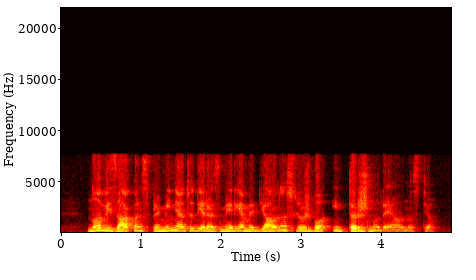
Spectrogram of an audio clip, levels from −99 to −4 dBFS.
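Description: From start to finish the speech carries heavy 4-bit ADPCM compression damage: gritty hiss riding every loud syllable, smeared attacks, and nothing above 7.8 kHz, which fits 64 kbps at a 16 kHz rate.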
